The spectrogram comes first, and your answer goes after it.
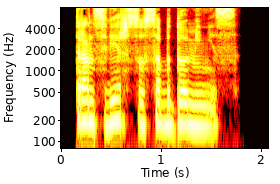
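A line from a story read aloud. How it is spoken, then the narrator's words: Plain. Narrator (Russian): сказала я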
